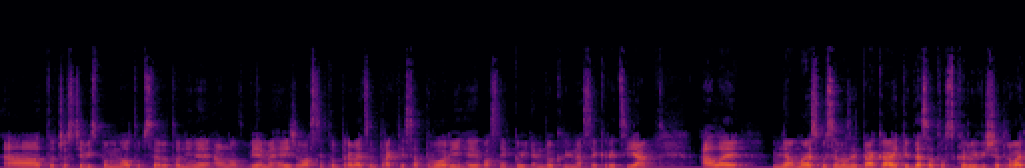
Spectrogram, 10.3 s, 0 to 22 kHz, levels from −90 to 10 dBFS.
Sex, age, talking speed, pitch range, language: male, 20-39, 210 wpm, 100-125 Hz, Slovak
